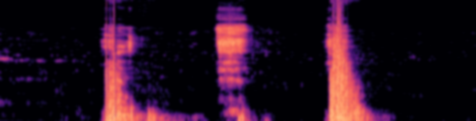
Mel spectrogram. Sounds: Sneeze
